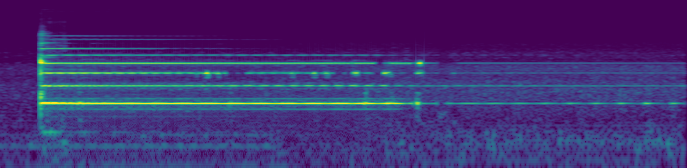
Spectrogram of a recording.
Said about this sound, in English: So we'll just begin with this beautiful bell.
